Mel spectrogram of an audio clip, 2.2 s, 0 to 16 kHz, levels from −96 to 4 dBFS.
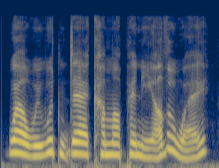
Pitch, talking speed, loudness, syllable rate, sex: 205 Hz, 245 wpm, -16 LUFS, 5.5 syllables/s, female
